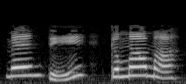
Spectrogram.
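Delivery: startled, then put on a friendly front; surprised greeting. Greets rival Mandy with forced surprised cheer.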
